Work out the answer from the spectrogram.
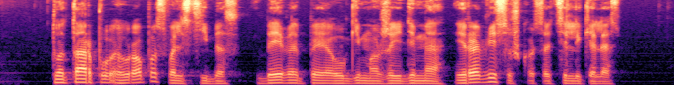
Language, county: Lithuanian, Vilnius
